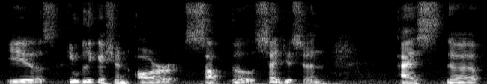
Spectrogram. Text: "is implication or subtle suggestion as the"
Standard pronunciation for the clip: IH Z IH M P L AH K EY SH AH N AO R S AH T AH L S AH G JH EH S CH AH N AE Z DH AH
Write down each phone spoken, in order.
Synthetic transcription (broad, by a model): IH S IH M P L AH K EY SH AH N AO R S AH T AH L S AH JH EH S AH N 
